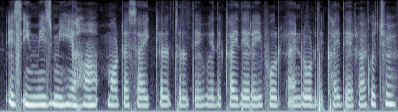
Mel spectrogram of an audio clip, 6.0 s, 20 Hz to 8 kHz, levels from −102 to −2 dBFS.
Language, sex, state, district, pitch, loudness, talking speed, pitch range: Hindi, female, Bihar, Begusarai, 215 Hz, -18 LUFS, 190 wpm, 205-225 Hz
